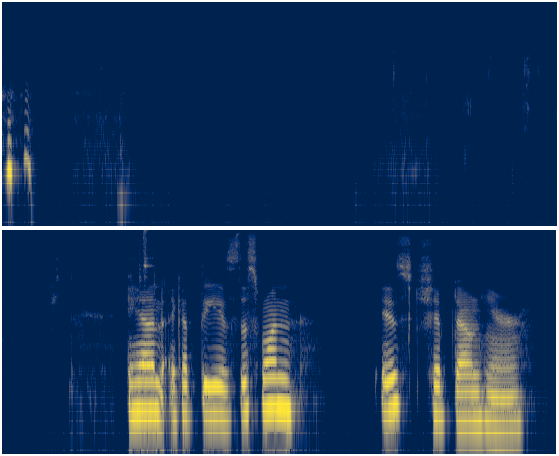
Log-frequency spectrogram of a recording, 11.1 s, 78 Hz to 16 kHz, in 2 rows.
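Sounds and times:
jewelry clicks and rustles on cloth: 4.1 - 7.3.

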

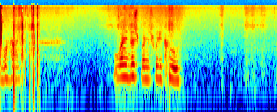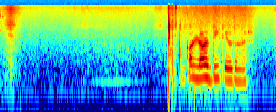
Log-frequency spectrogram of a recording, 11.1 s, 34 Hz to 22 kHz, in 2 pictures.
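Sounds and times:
steady low hum: 0.8 - 11.0
faint rustles on carpet: 4.3 - 6.0, 7.0 - 7.6.

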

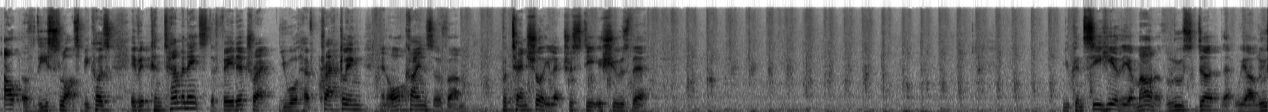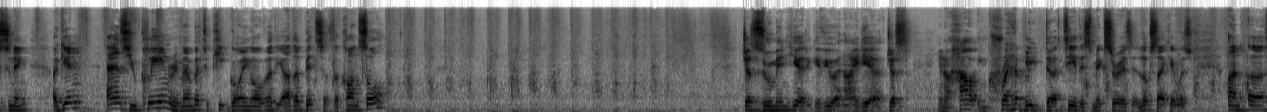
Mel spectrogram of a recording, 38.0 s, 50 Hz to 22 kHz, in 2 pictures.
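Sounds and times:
brush sweeping over plastic knobs: 4.5 - 30.1, 33.7 - 38.0
soft low thuds: 9.2 - 16.0.

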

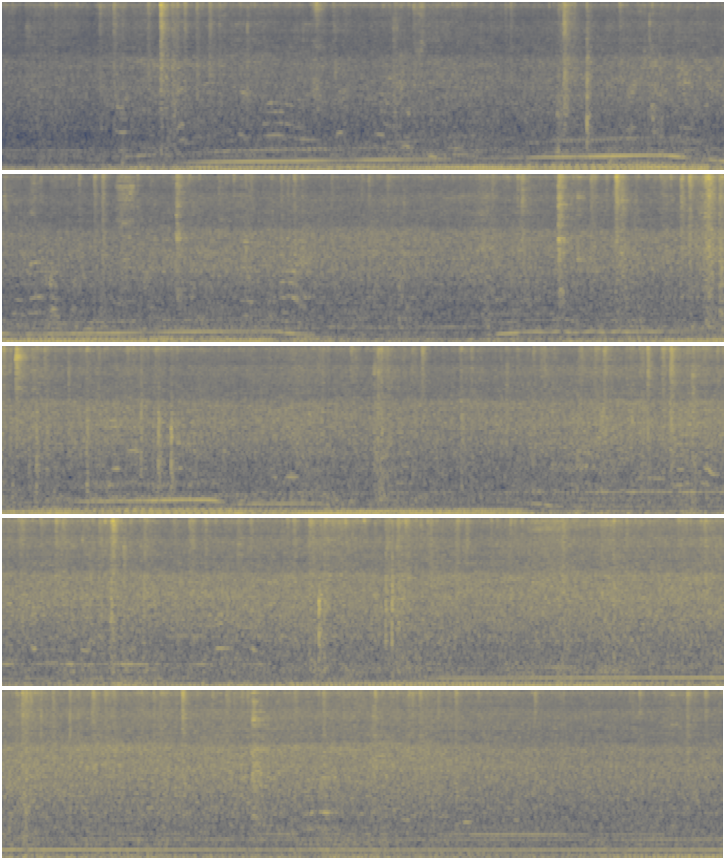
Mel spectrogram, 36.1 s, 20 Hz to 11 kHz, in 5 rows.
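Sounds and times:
bus engine rumble and whine: 0.0 - 36.0
bus interior rattles: 0.0 - 36.0.

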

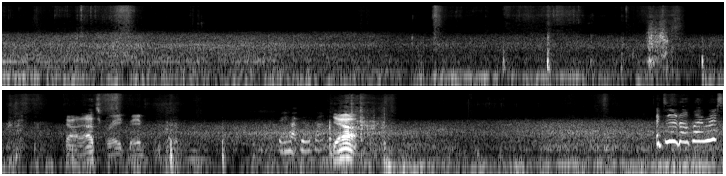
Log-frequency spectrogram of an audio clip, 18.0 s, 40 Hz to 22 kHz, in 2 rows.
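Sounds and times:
garden fork scraping compost: 13.2 - 14.0.

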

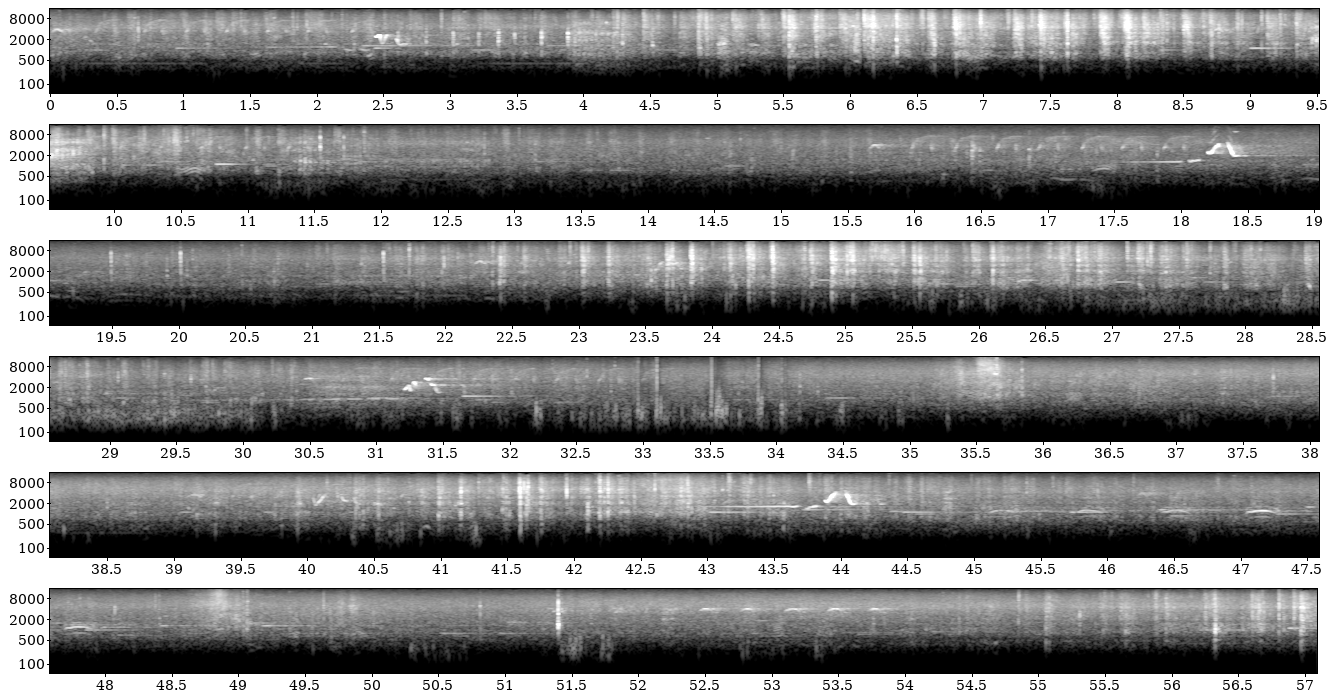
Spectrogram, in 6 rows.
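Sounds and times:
horse hoofbeats on sand: 0.0 - 15.8, 21.7 - 31.7, 39.2 - 48.0, 52.8 - 57.0
whistled bird calls: 2.2 - 3.4, 17.0 - 18.7, 30.6 - 31.9, 42.9 - 48.0.

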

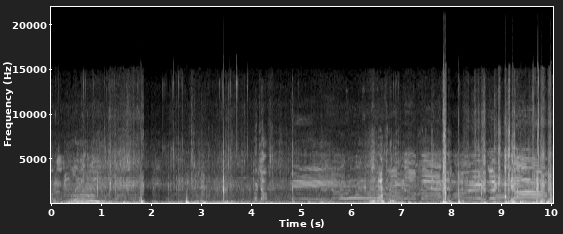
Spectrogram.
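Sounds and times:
water moving around kayaks: 0.0 - 10.0
wind rumble on camera: 4.9 - 10.0.

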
